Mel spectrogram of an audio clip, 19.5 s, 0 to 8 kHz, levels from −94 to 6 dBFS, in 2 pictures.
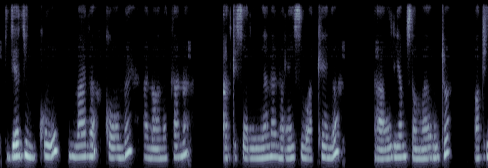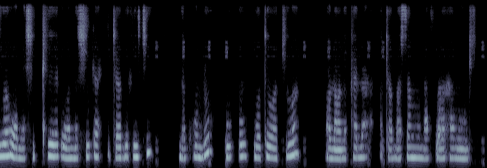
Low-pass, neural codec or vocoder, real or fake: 7.2 kHz; codec, 24 kHz, 0.9 kbps, WavTokenizer, medium music audio release; fake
